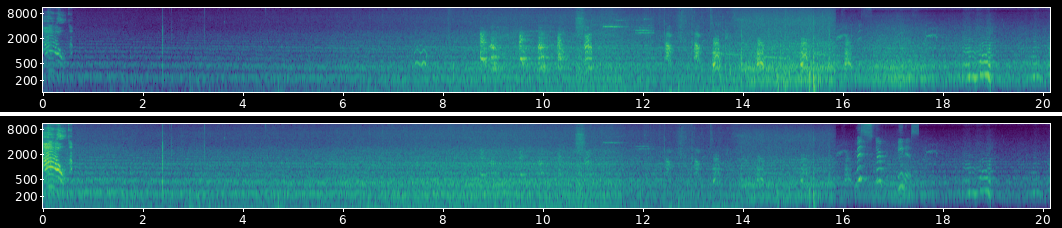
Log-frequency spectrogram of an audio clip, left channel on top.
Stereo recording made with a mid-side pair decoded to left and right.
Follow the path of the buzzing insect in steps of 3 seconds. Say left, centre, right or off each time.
right, right, right, centre, left, left, left.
